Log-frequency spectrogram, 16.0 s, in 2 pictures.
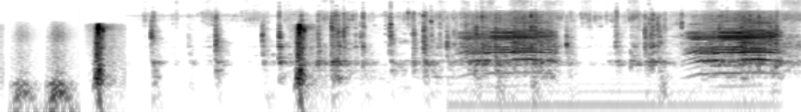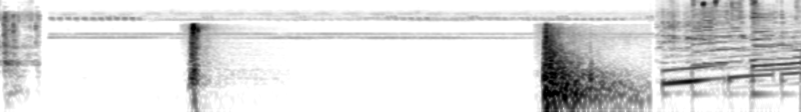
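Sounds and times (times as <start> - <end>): knocks and clicks: 1.2 - 8.5
cow mooing: 4.2 - 8.3.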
